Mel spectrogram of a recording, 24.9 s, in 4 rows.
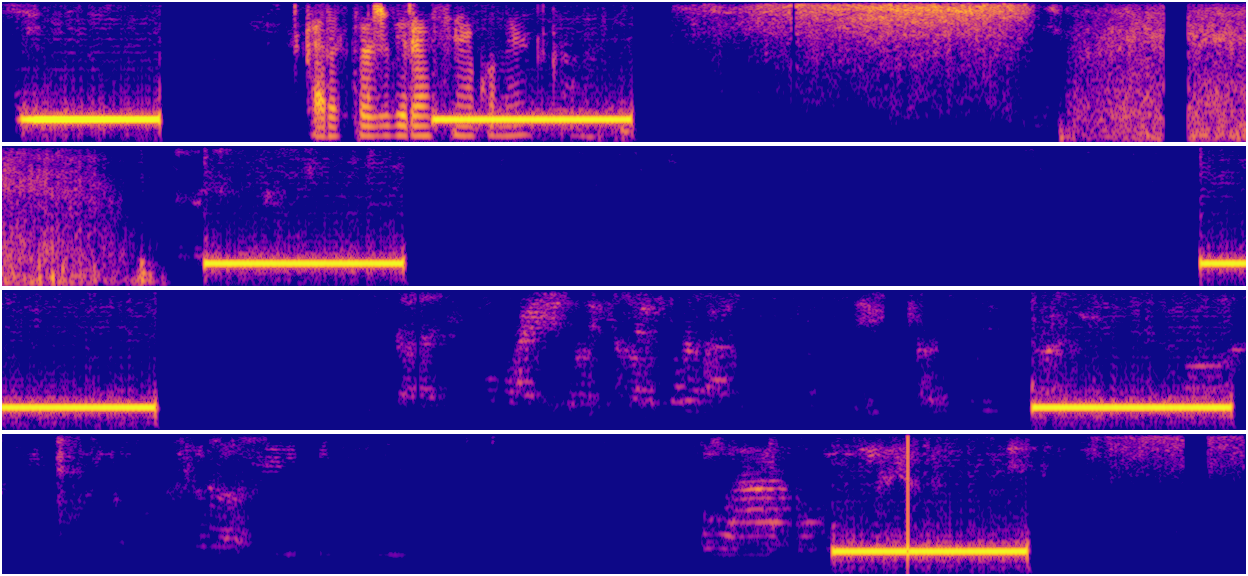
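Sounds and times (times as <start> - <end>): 
telephone ringback tones of an outgoing call: 0.1 - 0.8, 2.2 - 3.2, 7.3 - 8.3, 12.2 - 13.2, 17.7 - 18.6, 22.8 - 23.8
speech: 1.6 - 3.2
noisy burst: 3.6 - 7.0.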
